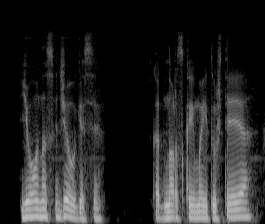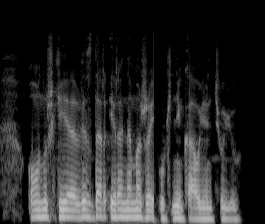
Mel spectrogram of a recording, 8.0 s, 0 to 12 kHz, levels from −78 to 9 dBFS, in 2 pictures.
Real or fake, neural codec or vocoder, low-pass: real; none; 7.2 kHz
